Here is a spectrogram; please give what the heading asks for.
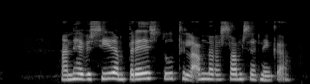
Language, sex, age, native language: Icelandic, female, 40-49, Icelandic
